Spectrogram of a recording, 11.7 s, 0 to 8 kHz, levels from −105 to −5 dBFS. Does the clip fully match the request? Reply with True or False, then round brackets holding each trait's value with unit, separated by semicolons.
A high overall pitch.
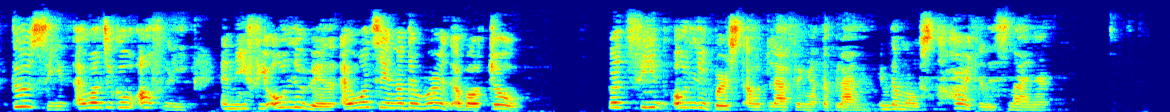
True (280 Hz)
